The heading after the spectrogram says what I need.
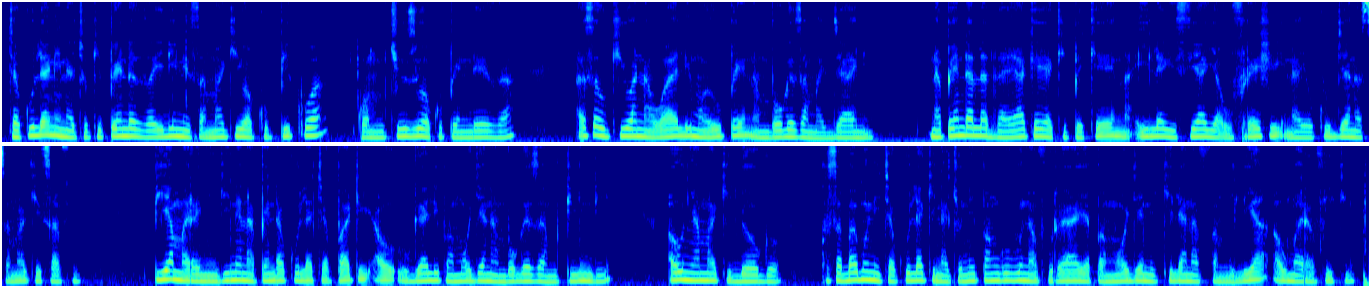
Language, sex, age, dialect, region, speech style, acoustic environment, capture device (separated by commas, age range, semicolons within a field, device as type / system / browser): Swahili, male, 25-34, Kenya - Nairobi Sheng-influenced, Kenya, relaxed; focused, silence; nature, desktop / Windows / Chrome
